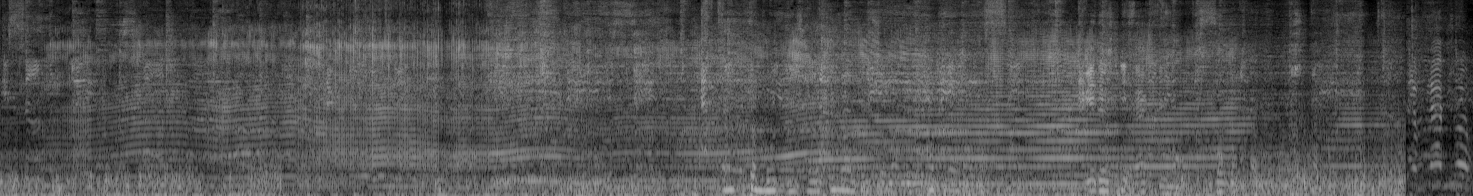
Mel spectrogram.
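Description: Radio-controlled model airplane's motor running in flight, its pitch gliding up and down as it throttles and passes.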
